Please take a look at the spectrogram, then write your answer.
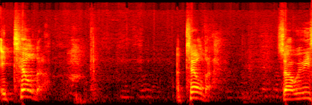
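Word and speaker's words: tilde: go to the library is it n Tilda or Tilda Tilda or tild it's t i lde e t t i l d e is how you spell it all right t i l d e I've heard some people say tild Matilda not Matilda good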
